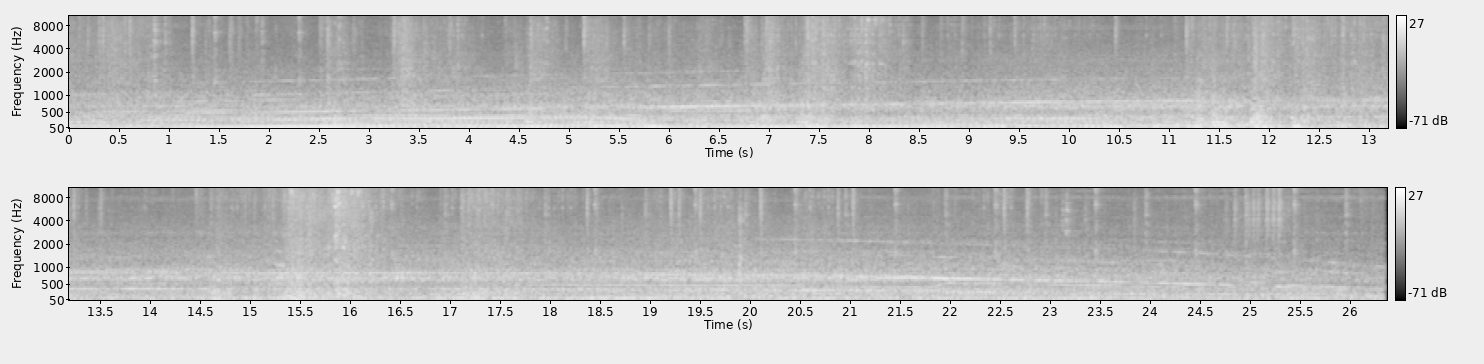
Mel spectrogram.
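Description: Tyres roll steadily on a road.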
